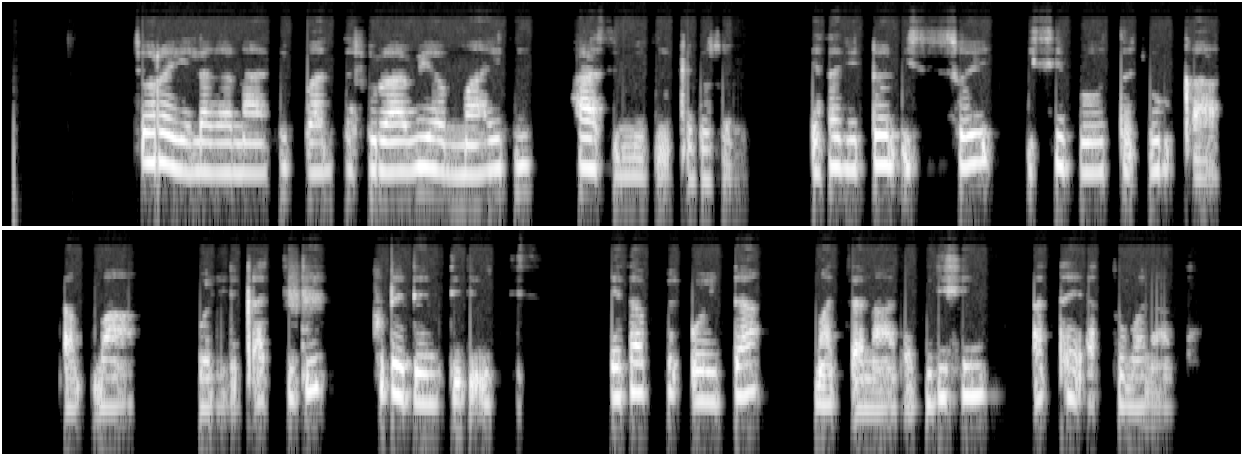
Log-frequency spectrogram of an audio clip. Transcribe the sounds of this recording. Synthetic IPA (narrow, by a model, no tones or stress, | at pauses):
t͡ʃʼɔɾɐjɛlɐɡɐnaːt̪ɪbɐnt̪ːɐʃʊɾaːwɪjɐmaːhɪd̪ɪ | haːsɪmːɛd͡ʒḛːkʼːɪd̪ɔsɔnɐ | ʔɛt̪ɐɡɪd̪ːɔnɪsːɔj | ɪsːɪbo̞ːt̪ːɐt͡ʃʼʊɾkʼːa̰ː | ᶑʼɐmːaː | wɔlːɪ̰kʼɐt͡ʃːɪd̪ɪ | pʰʊd̪ɛd̪ɛnt̪ːɪd̪ɪ̰ʔʊt̪ːɪs | ʔɛt̪ɐpːɛɔjd̪ːɐ | mɐt͡ʃʼːɐna̰ːt̪ɐɡɪd̪ɪʃɪn | ʔɐt̪ʰːɐjʔɐt̪ːʊmɐna̰ːt̪ɐ̥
